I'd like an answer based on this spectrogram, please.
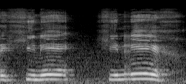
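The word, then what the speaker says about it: הנה: Like a hine, that's a ha sound is there, but ha sound is silent.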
